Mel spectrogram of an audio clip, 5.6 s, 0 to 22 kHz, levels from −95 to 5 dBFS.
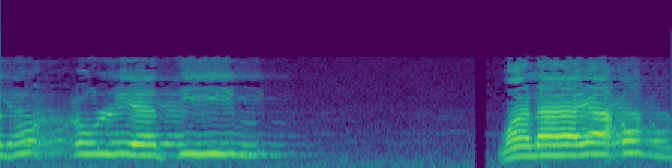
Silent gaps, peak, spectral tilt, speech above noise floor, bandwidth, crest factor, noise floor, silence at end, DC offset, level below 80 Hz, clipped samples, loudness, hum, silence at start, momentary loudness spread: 3.98-4.02 s; -2 dBFS; -6.5 dB/octave; 40 dB; 6.4 kHz; 16 dB; -56 dBFS; 0 s; under 0.1%; -58 dBFS; under 0.1%; -17 LUFS; none; 0 s; 15 LU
